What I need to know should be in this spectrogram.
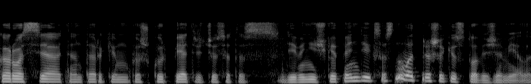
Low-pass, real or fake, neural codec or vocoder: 7.2 kHz; real; none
